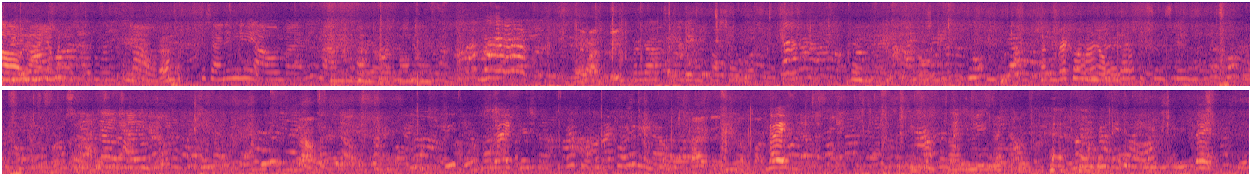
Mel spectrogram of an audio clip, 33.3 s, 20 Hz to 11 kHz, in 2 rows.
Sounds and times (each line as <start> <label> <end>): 0.0 group of dutch tourist exit the tunnel 33.2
